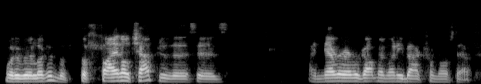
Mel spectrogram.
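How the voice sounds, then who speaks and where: A man's voice: a little high, quick pace, no echo, narrow, tinny audio. Man telling a profane promoter story. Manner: animated anecdote-telling with profanity and quoted dialogue. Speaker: interview guest, concert promoter. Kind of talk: casual storytelling interview.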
